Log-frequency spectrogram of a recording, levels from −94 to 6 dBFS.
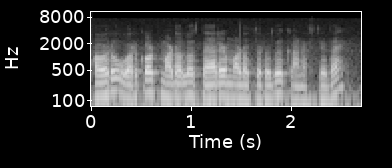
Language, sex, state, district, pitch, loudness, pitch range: Kannada, male, Karnataka, Bangalore, 120 Hz, -16 LUFS, 115-135 Hz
